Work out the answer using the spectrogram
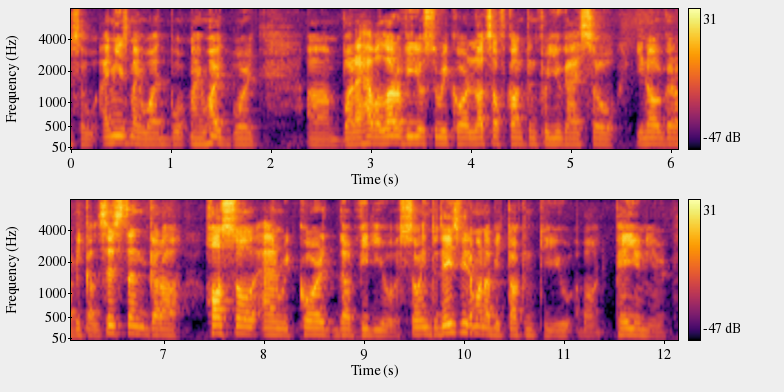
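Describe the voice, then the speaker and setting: A young man from Costa Rica, talking to camera from a hotel room. His explaining is loose and chatty, full of restarts and repeated words, with a voice sitting at an ordinary middle pitch. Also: steady tone, fairly quick, fairly bright tone. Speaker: online business vlogger.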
